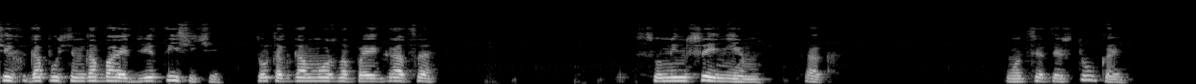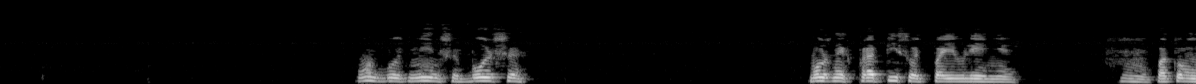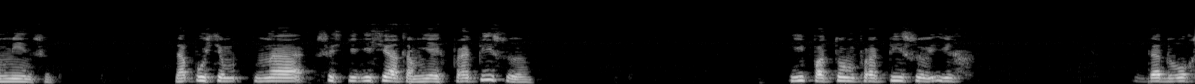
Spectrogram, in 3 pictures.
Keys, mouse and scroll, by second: 4.9 space, 5.9 space, 10.5-12.5 drag, 13.5-16.8 drag, 17.7-25.0 drag, 27.2 click, 30.2 click, 31.8-35.8 drag.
